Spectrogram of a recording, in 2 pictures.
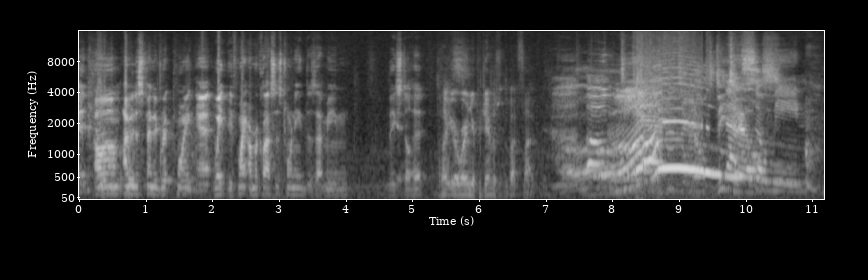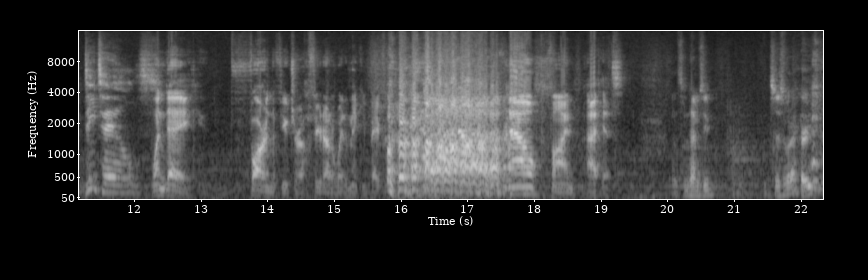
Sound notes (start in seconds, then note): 15.8 laughter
